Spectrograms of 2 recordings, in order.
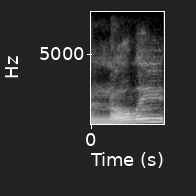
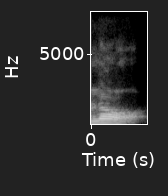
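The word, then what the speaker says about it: anole: But is it a nole or a knoll?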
